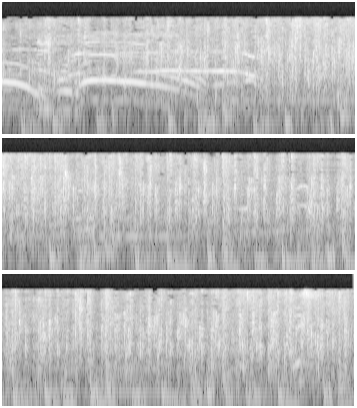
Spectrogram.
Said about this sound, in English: Applause, folks, is for all of us. This is for all of us.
